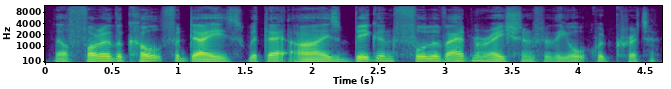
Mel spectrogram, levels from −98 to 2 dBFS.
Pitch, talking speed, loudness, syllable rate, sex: 115 Hz, 235 wpm, -17 LUFS, 5.4 syllables/s, male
